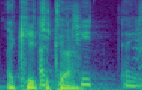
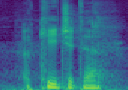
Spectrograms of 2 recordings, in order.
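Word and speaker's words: Akecheta: Did I say it wrong again? – Akicheta. – Fuck. Akicheta.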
